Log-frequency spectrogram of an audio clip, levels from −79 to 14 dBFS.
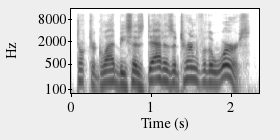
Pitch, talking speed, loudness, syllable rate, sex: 160 Hz, 255 wpm, -16 LUFS, 5.6 syllables/s, male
